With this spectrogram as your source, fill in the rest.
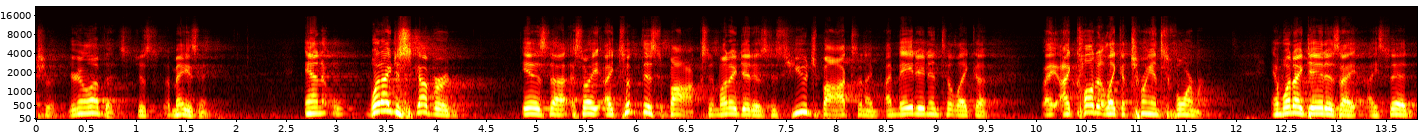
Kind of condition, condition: setting, large echoing room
